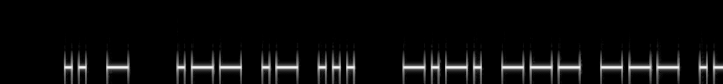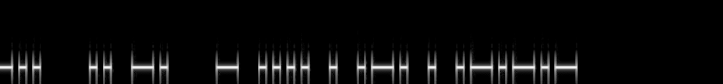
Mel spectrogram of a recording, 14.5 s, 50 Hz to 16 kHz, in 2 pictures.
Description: Morse code, heard as a keyed tone, about 17 wpm, 700 Hz. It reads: IT WAS COOL IN THERE.
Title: Sentences from Top 1200 Words 17wpm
